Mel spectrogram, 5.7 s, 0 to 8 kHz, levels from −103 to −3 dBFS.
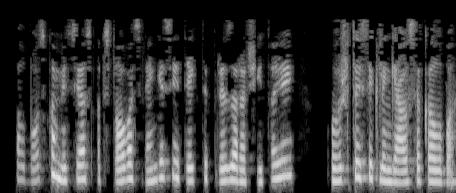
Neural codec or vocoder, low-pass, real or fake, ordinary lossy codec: none; 7.2 kHz; real; MP3, 24 kbps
